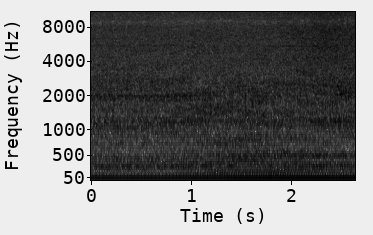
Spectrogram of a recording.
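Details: Motorcycle idling after replacement of a failed, melted cheap Chinese rectifier behind a burnt connector; charging still good, wires barely warm. Steady, even low putter with no misses, knocks or rattles; smooth, healthy idle.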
